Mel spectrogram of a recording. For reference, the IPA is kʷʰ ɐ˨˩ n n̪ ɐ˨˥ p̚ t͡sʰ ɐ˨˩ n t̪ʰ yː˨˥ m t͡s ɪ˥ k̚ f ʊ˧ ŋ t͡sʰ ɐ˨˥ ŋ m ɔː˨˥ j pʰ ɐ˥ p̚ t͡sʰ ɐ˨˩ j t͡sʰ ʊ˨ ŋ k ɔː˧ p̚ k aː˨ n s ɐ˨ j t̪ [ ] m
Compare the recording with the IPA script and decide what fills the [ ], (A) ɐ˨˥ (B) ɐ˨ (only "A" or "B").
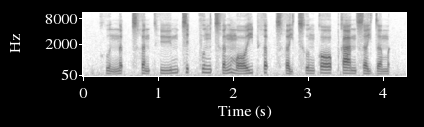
B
